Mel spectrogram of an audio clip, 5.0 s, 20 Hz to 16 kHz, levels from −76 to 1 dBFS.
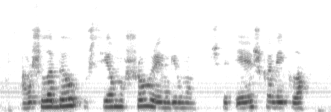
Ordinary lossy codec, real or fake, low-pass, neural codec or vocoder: MP3, 96 kbps; real; 14.4 kHz; none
